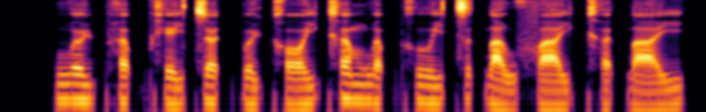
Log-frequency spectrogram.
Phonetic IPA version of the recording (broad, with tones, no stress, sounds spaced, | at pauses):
w ɵ˧ ɥ pʰ ɐ˨˥ p̚ kʰ e˨˧ j t͡s œː˧ t̚ p ɵ˨˧ ɥ kʰ ɔː˨˥ j kʰ ɐ˥ m w ɐ˨˥ p̚ kʰ uː˧ j t͡s ɐ˥ t̚ aː˨ w f aː˨˧ j kʰ ɐ˨˥ t̚ aː˨˥ j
